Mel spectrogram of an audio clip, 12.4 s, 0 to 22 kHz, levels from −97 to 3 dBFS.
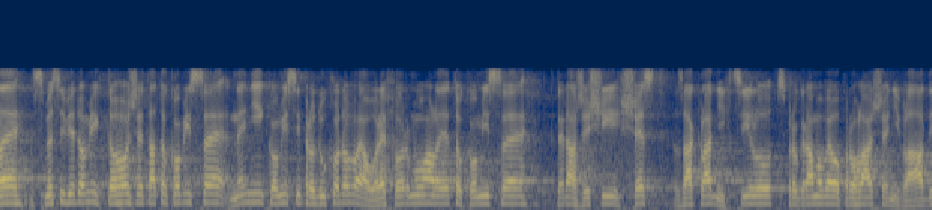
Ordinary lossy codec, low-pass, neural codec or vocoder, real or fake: AAC, 48 kbps; 5.4 kHz; none; real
